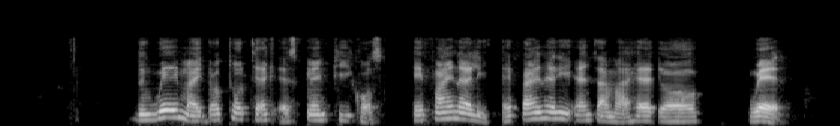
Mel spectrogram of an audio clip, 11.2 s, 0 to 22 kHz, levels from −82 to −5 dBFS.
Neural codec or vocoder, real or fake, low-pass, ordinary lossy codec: codec, 44.1 kHz, 3.4 kbps, Pupu-Codec; fake; 7.2 kHz; none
